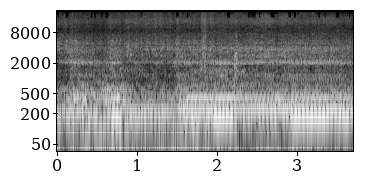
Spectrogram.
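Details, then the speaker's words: Late 1960s/early 70s Westinghouse 12-inch oscillating table fan: a steady low hum with a coarse buzz riding on it, uneven as the head swings. The motor is quite buzzy. "so motor is quite a bit buzzy and definitely go and let it coast"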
